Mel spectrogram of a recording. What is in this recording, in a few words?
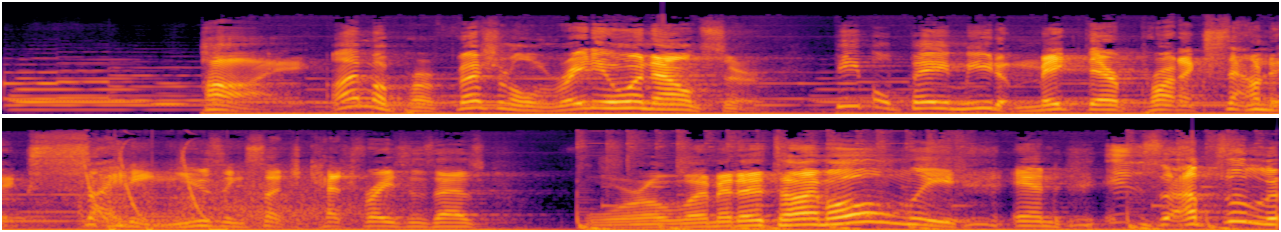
Commercial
